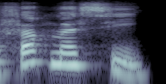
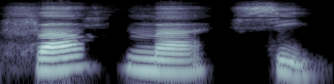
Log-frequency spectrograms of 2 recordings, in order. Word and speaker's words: pharmacie: musée le musée la pharmacie la pharmacie dans le mot pharmacie le P et le H se prononce fe pharmacie et le E à la fin est mué pharmacie la pharmacie la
